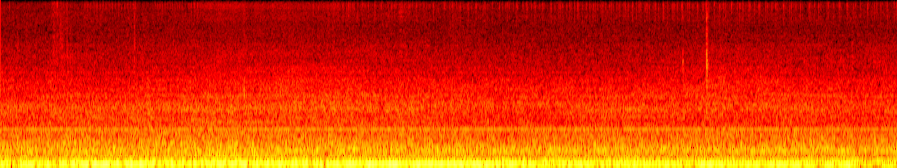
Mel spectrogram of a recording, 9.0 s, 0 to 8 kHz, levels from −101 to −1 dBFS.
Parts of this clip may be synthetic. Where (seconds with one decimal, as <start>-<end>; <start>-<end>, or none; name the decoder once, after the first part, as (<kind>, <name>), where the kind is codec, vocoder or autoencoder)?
2.0-3.4 (autoencoder, DAC-VAE)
